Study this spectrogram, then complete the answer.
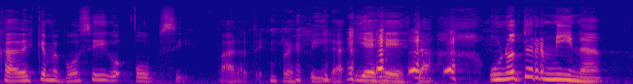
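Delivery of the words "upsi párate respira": much softer, nearly whispered; hushed self-talk. Retold or imitated. Speaker reminds herself to stop, hushed self-talk. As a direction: check yourself under your breath.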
